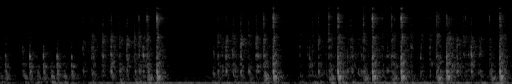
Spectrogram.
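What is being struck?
Plastic wireless keyboard with round keycaps.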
